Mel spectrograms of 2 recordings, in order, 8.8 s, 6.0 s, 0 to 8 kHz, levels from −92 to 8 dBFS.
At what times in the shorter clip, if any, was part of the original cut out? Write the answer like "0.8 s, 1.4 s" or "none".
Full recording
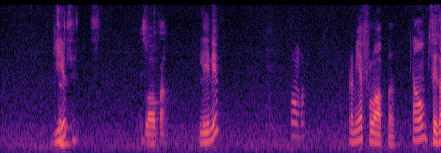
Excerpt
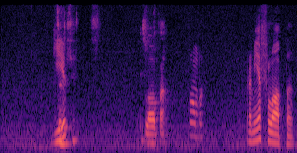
3.6 s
